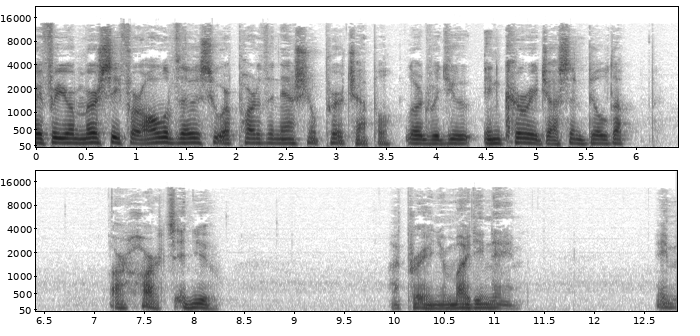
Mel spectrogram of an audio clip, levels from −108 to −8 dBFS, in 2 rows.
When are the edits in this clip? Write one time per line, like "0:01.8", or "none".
0:03.6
